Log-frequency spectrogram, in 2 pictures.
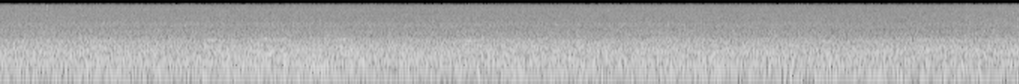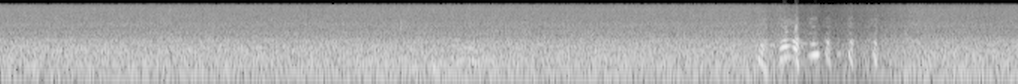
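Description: River rapids rushing steadily over boulders. About twelve seconds in, a short loud vocal outburst comes from close to the microphone.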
